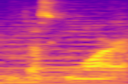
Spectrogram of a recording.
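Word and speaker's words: Dusknoir: if i'm not mistaken dusk noir however the frick you say his name that's war is correct it's just noir with dusk in front of it so dust noir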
